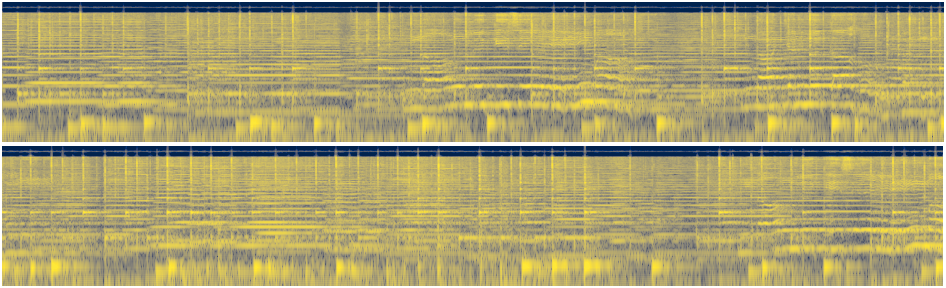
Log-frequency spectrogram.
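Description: Live ghazal music: a harmonium playing held chords and melody over a steady tabla rhythm.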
